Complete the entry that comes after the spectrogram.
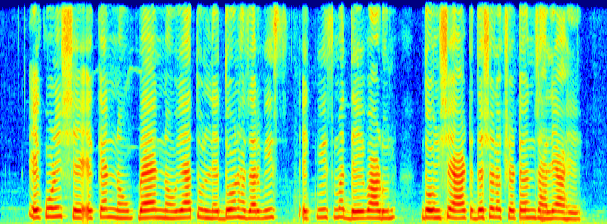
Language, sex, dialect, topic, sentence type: Marathi, female, Standard Marathi, agriculture, statement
